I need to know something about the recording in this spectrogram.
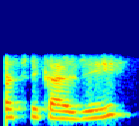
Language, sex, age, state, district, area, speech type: Punjabi, female, 30-45, Punjab, Amritsar, urban, conversation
